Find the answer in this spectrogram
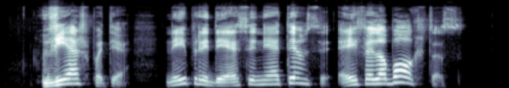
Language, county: Lithuanian, Kaunas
